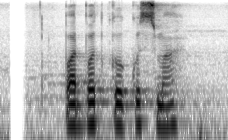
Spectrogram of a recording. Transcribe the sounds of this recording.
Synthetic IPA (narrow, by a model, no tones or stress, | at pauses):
pʌrbʌt̪kokusma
